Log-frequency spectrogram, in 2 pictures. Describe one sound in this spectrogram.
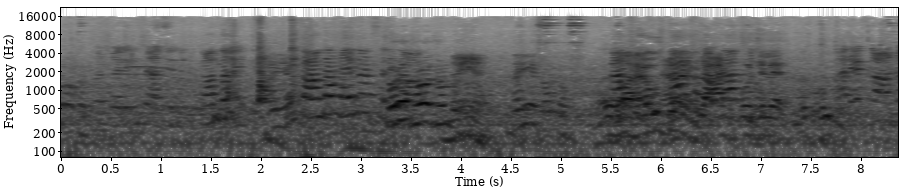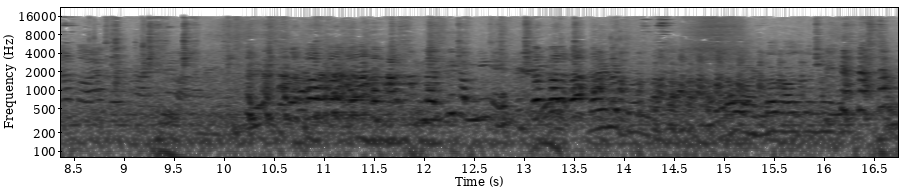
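Several adults and children talk and chatter nearby in a small room.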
